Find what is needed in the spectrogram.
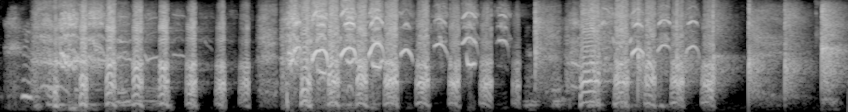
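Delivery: long, loud high belly laugh; big laugh. Real, not acted. Coach after hearing a favorite affirmation, big laugh.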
